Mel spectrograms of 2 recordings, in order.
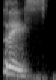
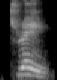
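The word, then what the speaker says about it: très: But we are pronouncing it tray. We are pronouncing it tray because in French, when S, T or D, they're coming at the last, we don't pronounce them.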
